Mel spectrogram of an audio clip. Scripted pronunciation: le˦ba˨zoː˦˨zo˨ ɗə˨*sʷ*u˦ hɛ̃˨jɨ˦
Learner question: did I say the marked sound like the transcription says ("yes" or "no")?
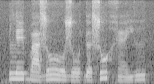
no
